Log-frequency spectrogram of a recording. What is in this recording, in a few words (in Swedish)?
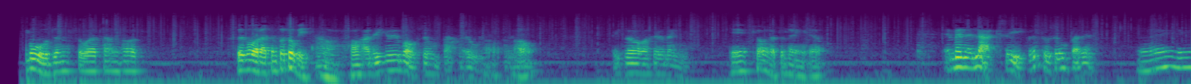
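Värö Halland, Svenska sagor dialekter; Folkminnen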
